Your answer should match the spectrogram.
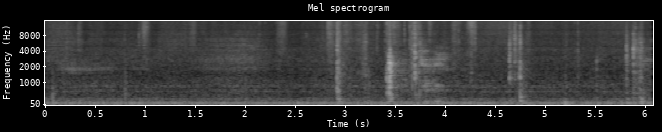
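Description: Light taps and clicks of cards being handled and set down on a tabletop, the loudest about three and a half seconds in, over a low steady hum.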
